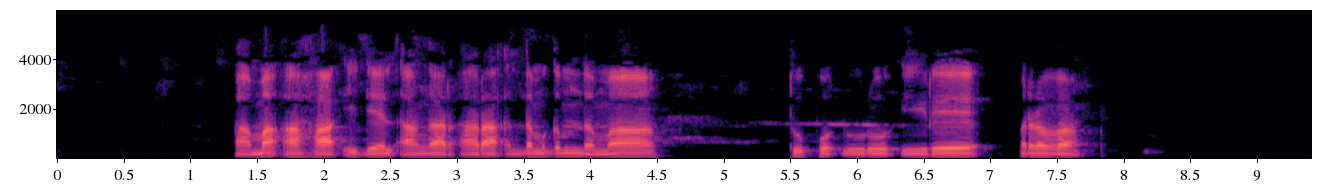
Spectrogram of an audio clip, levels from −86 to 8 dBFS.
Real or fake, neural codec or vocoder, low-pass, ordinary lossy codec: real; none; 5.4 kHz; MP3, 32 kbps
